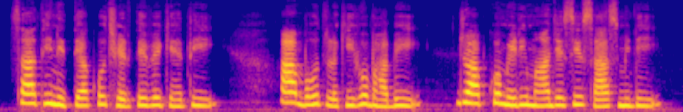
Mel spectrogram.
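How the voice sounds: Natural voice reading a text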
